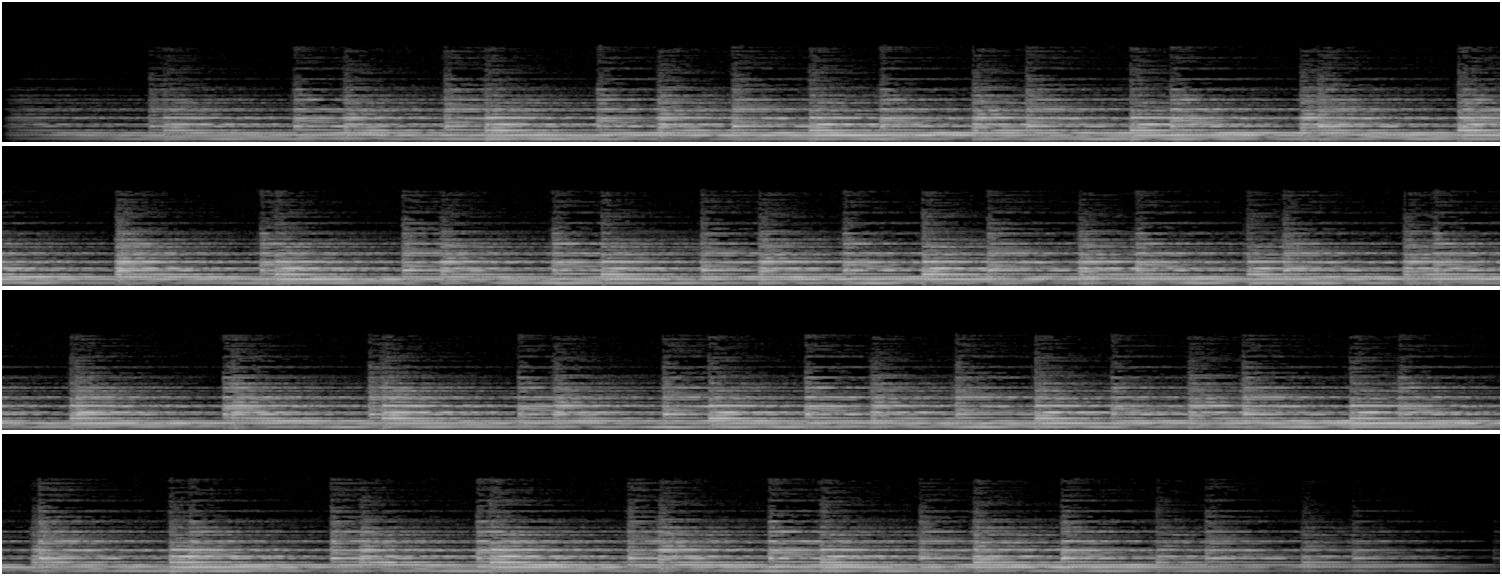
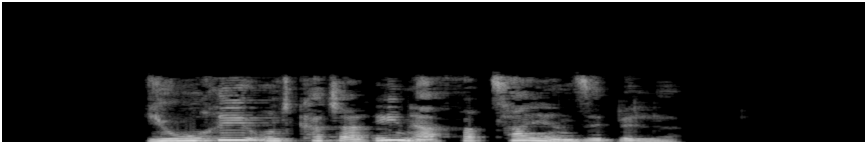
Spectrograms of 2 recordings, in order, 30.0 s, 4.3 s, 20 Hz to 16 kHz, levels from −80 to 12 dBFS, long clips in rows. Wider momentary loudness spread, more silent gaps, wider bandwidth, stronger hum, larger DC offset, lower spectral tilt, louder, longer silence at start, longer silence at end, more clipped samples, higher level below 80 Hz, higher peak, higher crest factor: about the same, 7 LU vs 9 LU; neither; first, 11 kHz vs 8 kHz; neither; neither; second, -0.5 dB/octave vs -6 dB/octave; about the same, -16 LUFS vs -14 LUFS; second, 0.1 s vs 0.75 s; second, 0.25 s vs 0.95 s; neither; about the same, -64 dBFS vs -60 dBFS; about the same, 0 dBFS vs 0 dBFS; about the same, 16 dB vs 14 dB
